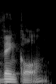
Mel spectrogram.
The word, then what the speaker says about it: Winkel: In Amsterdam, it's called Winkel, W-I-N-K-E-L, pronounced like a V.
